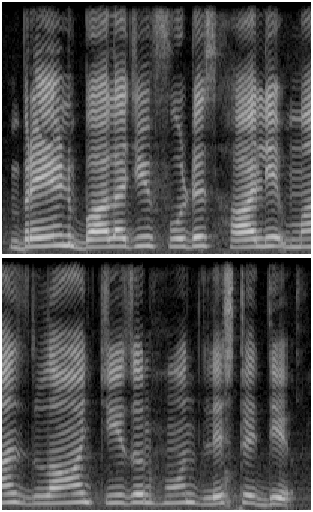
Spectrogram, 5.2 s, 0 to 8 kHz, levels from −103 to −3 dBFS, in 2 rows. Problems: none marked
